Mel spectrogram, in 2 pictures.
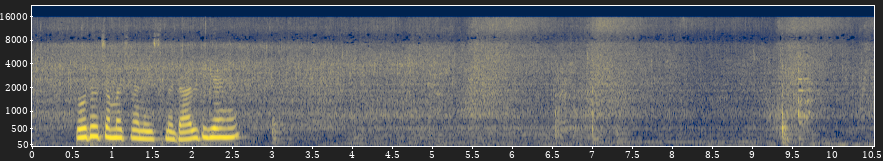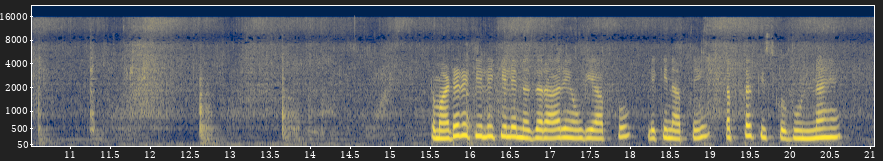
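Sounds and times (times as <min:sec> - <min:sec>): masala sizzling in oil: 0:00.0 - 0:21.0
metal spoon scraping a pan: 0:04.0 - 0:07.7, 0:09.0 - 0:17.6.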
